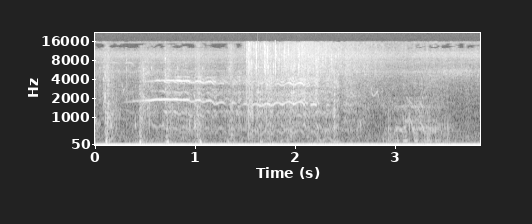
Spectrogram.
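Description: A horse in Red Dead Redemption 2 lets out a wavering, high whinny over a few hollow clip-clop hoof taps, then the neigh trails off into quieter rustling.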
